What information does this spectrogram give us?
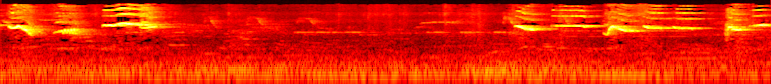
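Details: Oriental magpie-robin in ngeriwik twittering: bright slurred whistles and buzzy chirps open the phrase, a thin steady tone fills the pause, then a rapid rich whistled run follows.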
